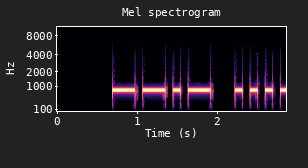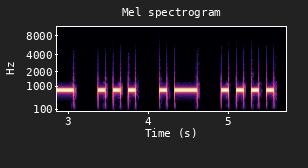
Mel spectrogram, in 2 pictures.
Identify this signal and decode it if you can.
Morse code, heard as a keyed tone, about 13 wpm, 800 Hz. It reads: QVSAH
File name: LEZIONI / 5 LBVC / 5 LBV 12wpm 1855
